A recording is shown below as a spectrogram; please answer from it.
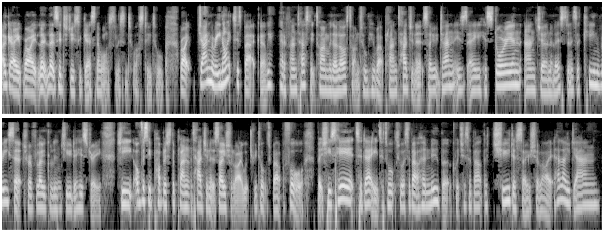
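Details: Adult speaker; Normal voice.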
